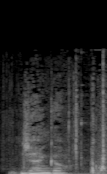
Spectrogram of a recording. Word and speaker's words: Django: Django. D J A N G O. The D is silent.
